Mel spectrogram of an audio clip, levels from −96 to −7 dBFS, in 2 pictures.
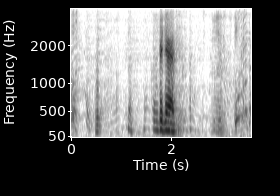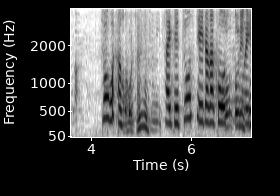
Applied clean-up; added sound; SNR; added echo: neural mask model DeepFilterNet 3.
